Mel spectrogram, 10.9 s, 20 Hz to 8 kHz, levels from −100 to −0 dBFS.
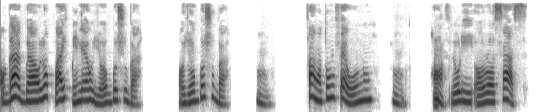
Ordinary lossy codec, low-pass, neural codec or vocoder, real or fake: MP3, 48 kbps; 7.2 kHz; codec, 16 kHz, 8 kbps, FunCodec, trained on LibriTTS, 25 frames a second; fake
